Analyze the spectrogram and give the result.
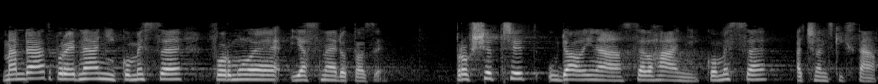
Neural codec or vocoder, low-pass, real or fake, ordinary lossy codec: none; 7.2 kHz; real; none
